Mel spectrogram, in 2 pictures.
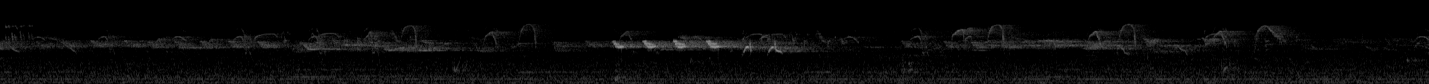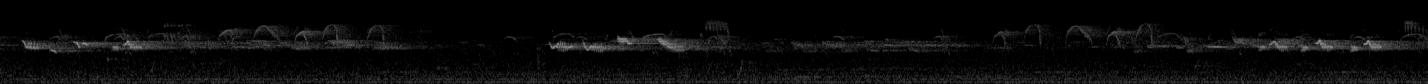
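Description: Songbirds singing: short phrases of quick, high repeated notes, several of them a few seconds apart, over a faint steady low hum.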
